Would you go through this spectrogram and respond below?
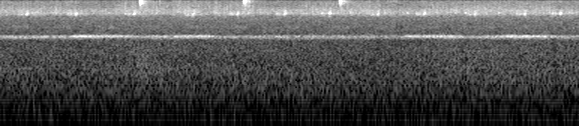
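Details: Crimean crickets singing at night in a light breeze: a constant shrill trill carries on while very high, short chirps repeat about twice a second above it, over a soft wind hiss.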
